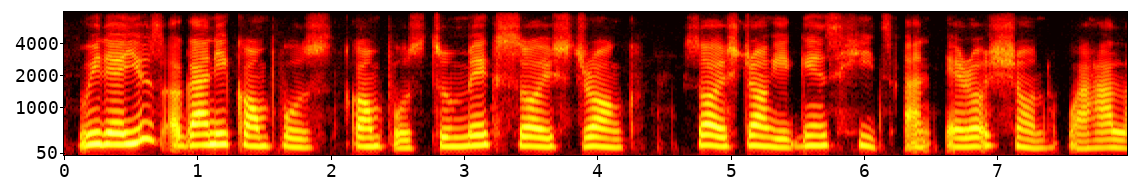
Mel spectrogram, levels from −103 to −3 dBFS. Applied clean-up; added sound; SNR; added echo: none; none; none; none.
